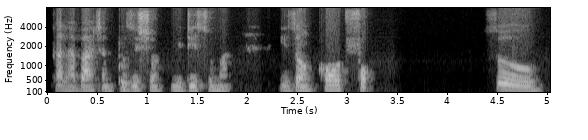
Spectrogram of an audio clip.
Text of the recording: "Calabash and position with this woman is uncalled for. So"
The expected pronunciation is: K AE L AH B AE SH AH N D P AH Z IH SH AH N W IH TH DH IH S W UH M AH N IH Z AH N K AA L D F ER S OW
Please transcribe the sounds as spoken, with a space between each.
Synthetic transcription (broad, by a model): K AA L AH B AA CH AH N P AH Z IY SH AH N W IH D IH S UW M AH IH Z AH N K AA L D F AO S OW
